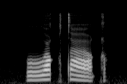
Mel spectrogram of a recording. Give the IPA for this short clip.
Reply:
oː q t aː q

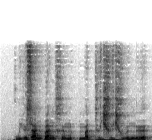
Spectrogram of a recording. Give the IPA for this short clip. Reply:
k w i˧˩ ə̯ z a˧ ŋ ɓ a˧ ŋ x ə˨˦ m | m a˨˩ t̚ ɣ ə̤˨˩ j ɣ ə̤˨˩ j ɣ u˧˩ ə̯ ŋ ə̰ː˧˥

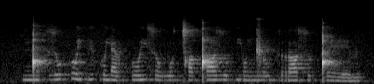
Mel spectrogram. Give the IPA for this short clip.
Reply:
ŋ͡ǃ e k z u k o j pʲ o ɡ o j æ v k o j s o v o ǀ ɒ ǃ ɒ z u k j o ŋ͡ǁ u k r ɒ s u ǃ e v

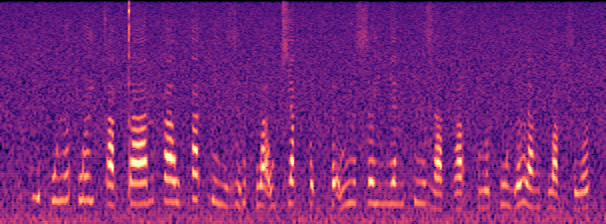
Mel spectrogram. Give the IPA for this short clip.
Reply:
ɓ i˧ h w ɨ˨˦ ə̯ h w ə˧ j k a˨˩ k̚ t̪ aː˨˦ n k a˧ w k a˦˥ k̚ l i˨˩ z ɨ̰˧˥ h w a̰˧˥ w t͡ɕ a˦˥ k̚ ʔ ə˦˥ t̚ f ɛ̰˧˨ v ɨ˧ s ə˧ j ɲ ɛ˧ n k ɨ˧ z a˨˩ k̚ ɣ a̰˧˨ m f ɨ˨˦ ə̯ k w ḭ˧˥ ə̯ l a˧ ŋ k w a̰˧˨ m s ɨ˨˦ ə̯

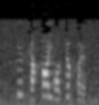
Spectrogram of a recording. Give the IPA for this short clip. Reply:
ʏ˦ x e˨ q ɔ˦ j ɔ˨ t ə̃˦ χ ʏ˨

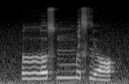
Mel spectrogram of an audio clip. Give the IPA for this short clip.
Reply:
lː o s mː i s lʲ ɔ̤

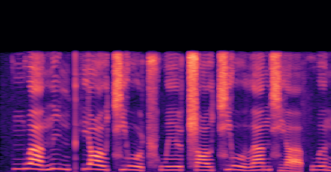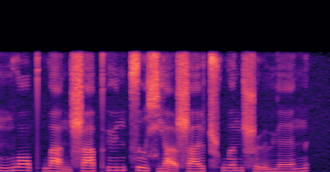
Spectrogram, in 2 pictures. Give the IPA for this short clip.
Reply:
n̪ w ä˥˧ n̪ i˥˧ ŋ pʰ j ɑ˥˧ ʊ̯ t͡ɕ j o˥˩ ʊ̯ ʈ͡ʂʰ w e˥ ɪ̯ ʈ͡ʂ ɑ˥ ʊ̯ t͡ɕ j o˥˩ ʊ̯ l a˥ n ɕ j ä̰˨˩ f w ə˥˩ n n̪ w ɔ˥ pʰ w a̰˨˩ n ʂ ä˧˥ pʰ y˥ n t͡s ɹ̩˥˩ ɕ j ä̰˨˩ ʂ a˧˥ ɪ̯ ʈ͡ʂʰ w ə˥ n ʂ ɻ̩˨˩ l ɥ ɛ˧˥ n

